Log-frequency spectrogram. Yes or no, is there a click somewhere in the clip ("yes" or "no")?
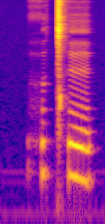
yes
